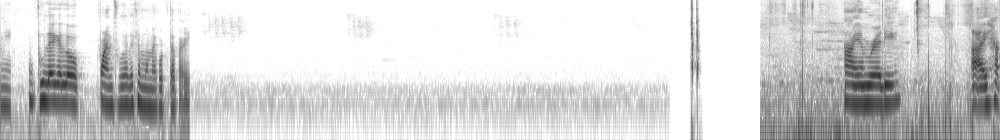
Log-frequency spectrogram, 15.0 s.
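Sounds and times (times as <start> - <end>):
faint birds chirping: 2.8 - 10.0, 11.5 - 15.0.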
